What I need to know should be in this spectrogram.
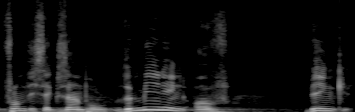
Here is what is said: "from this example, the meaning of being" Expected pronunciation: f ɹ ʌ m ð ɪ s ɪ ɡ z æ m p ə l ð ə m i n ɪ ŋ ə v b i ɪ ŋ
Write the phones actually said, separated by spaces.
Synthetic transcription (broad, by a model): f ɹ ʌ m ð ɪ s ɪ ɡ z æ m p ə l ð ə m i n ɪ ŋ ə v b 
